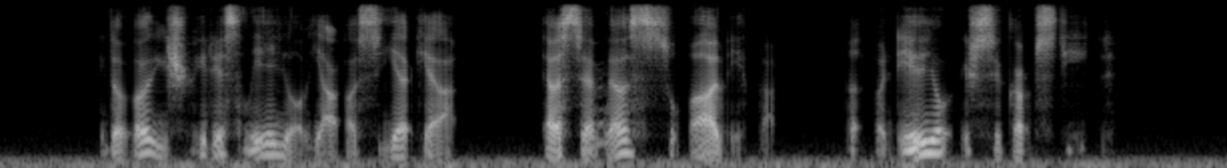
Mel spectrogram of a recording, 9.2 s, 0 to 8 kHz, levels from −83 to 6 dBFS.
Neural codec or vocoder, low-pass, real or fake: autoencoder, 22.05 kHz, a latent of 192 numbers a frame, VITS, trained on many speakers; 7.2 kHz; fake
